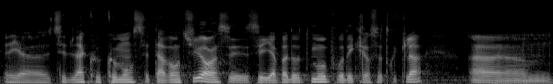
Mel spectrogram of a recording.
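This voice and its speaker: Relaxed young man hosting, low voice. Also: normal speed, clean tone. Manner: relaxed, joking, many fillers. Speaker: podcast host. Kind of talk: casual conversation.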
